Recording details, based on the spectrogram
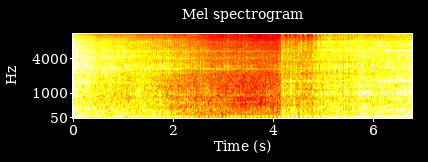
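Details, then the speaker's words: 1982 Honda ATC 200 Big Red single-cylinder engine on a test ride after new bearings and seals meant to fix chattery drivetrain noise: it thumps along evenly, easing off and picking up speed, with no chatter. "Hopefully all that chattery drivetrain noise is gone now, and it very well should be, because, well, we aren't dealing with these anymore."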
